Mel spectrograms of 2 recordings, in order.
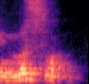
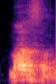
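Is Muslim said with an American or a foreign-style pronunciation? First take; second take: foreign-style; American. First: It is said with a foreign-style pronunciation. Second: It is said with a plain American pronunciation. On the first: The way adopted from another culture. The speaker calls it right. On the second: The everyday way the speaker grew up saying it. The speaker calls it wrong.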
